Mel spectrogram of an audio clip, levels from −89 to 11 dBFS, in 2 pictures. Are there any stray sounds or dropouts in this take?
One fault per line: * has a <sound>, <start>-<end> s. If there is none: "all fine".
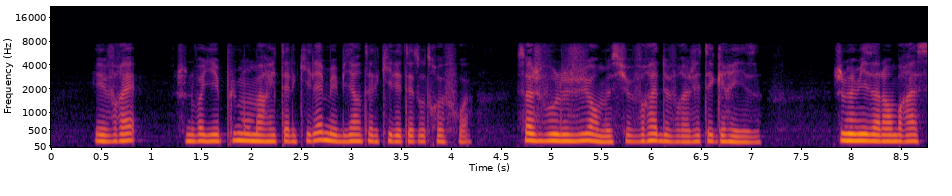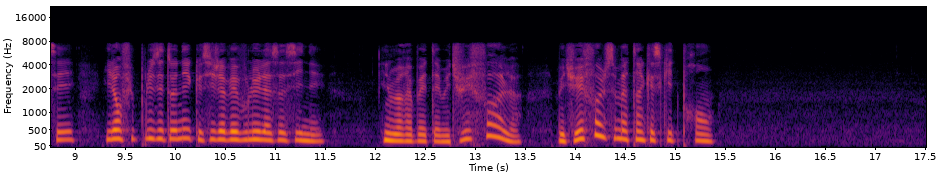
all fine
